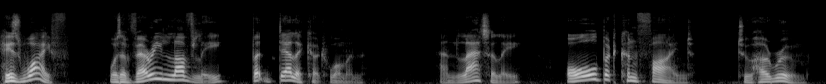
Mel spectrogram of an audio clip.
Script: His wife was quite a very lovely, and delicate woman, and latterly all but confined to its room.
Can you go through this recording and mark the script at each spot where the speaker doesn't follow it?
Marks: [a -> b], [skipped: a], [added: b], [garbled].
His wife was [skipped: quite] a very lovely, [and -> but] delicate woman, and latterly all but confined to [its -> her] room.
